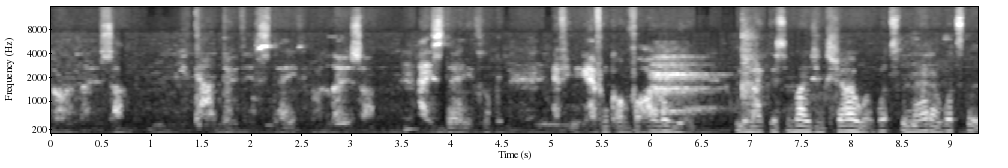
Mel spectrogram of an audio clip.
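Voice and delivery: hushed, sly, very quiet whisper with a doubtful tone. Acting out the inner voice of doubt: imitating a whispering inner voice. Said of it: "very whisper very quietly".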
